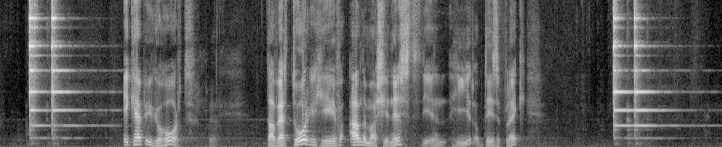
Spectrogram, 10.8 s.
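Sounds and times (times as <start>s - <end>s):
signal bell ringing: 0.4s - 2.2s, 9.2s - 10.8s
speech: 1.8s - 3.4s, 4.0s - 8.1s.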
